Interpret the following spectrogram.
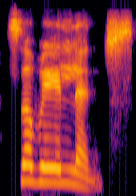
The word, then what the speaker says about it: surveillance: इसको यहाँ पर जो लिखा है उसका ही प्रोनाउंसिएशन है, सर्वेलेंस, surveillance.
